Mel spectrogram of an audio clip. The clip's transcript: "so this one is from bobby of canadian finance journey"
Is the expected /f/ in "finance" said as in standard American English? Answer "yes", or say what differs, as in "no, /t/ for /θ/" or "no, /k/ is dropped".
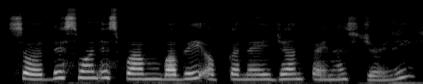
no, /p/ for /f/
